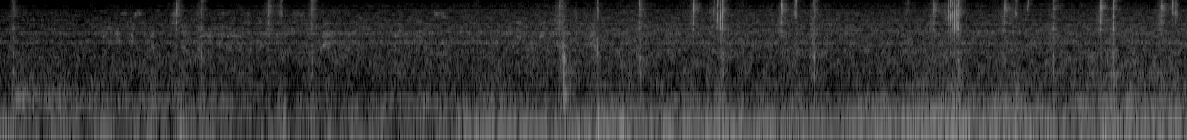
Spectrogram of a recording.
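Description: Computer mouse clicks while a selection is drawn in Photoshop, scattered sharp ticks at irregular intervals over a steady low room hum, faint and close.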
